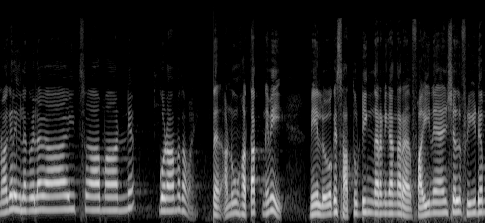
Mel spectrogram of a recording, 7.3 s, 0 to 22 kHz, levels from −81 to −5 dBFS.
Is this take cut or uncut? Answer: cut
